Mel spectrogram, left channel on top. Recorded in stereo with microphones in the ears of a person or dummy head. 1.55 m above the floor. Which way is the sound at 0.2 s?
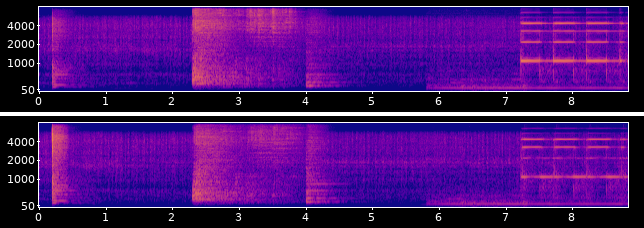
50° right (ahead or behind).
